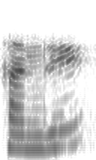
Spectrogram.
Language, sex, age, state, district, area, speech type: Punjabi, female, 18-30, Punjab, Mohali, urban, conversation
